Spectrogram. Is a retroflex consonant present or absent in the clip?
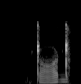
present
